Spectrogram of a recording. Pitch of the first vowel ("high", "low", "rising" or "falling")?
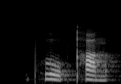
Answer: low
